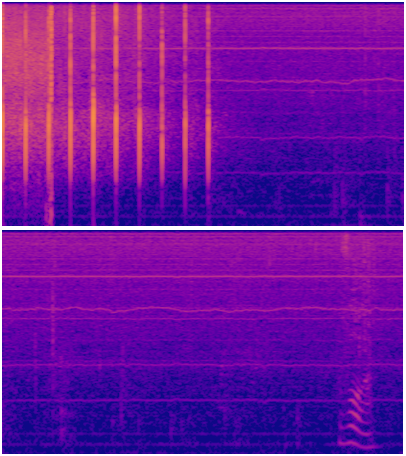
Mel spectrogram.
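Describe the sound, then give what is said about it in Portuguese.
A brief round of applause for women who support local commerce: about eight sharp, evenly spaced claps over two seconds, then near silence with a faint low hum and a short sliding sound near the end. “Então, vamos aplaudir essas mulheres maravilhosas que incentivam o nosso comércio local.”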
